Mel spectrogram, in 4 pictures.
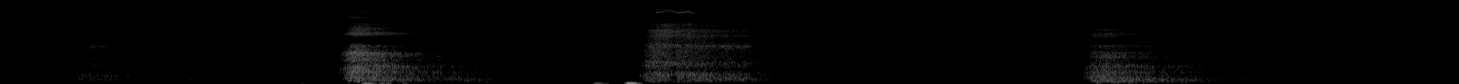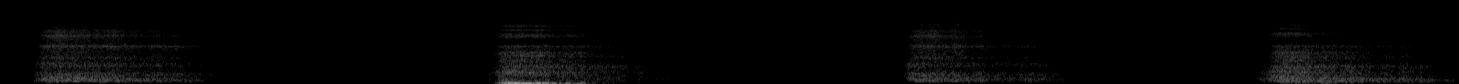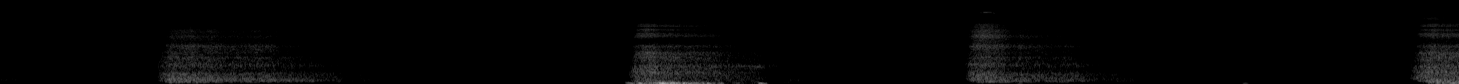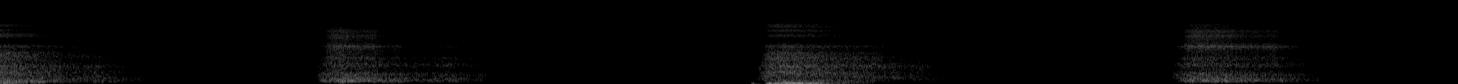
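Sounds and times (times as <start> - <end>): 
person breathing through the nose while sleeping: 3.2 - 5.1, 6.3 - 7.9, 15.0 - 17.0, 19.4 - 21.5, 23.6 - 25.5, 27.2 - 29.3, 30.8 - 32.9, 35.5 - 37.0, 38.8 - 40.6, 43.3 - 45.3, 47.0 - 48.8, 51.4 - 53.3, 55.5 - 57.2.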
